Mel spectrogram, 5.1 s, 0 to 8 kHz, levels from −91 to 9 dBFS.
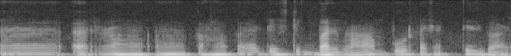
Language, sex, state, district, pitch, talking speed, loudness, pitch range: Chhattisgarhi, male, Chhattisgarh, Sarguja, 100 Hz, 105 wpm, -19 LUFS, 95-105 Hz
